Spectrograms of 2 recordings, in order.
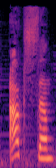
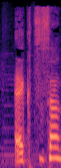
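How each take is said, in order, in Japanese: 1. 最初の母音は「hot」の母音に聞こえます。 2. 最初の母音は「cat」の母音に聞こえます。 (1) "ホットやトップでおなじみの少し口を大きく縦に開けてのあ" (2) "キャットハットのあとえの中間音のえで"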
